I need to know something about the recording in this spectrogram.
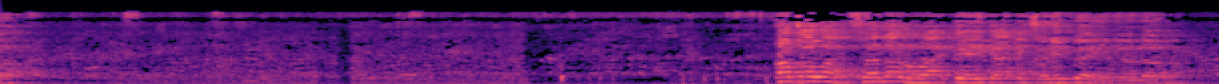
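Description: A crowd of men and women chatters in a lively room.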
